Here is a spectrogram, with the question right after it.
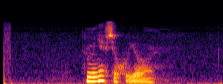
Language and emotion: Russian, sad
